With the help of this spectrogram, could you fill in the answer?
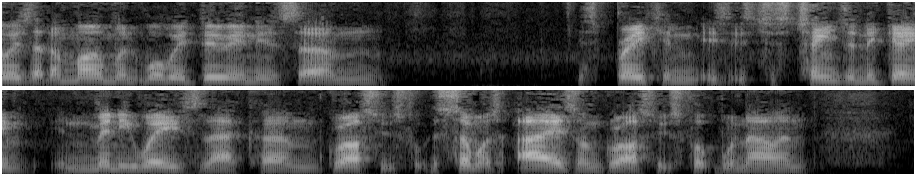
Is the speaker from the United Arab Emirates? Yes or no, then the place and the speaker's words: no; London, United Kingdom; we're from Lewisham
